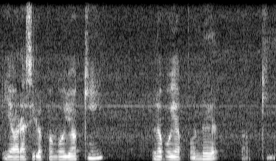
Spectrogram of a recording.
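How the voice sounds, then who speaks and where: A young man with a Mexican accent chats playfully on a live stream, dramatic and swearing freely. His voice is medium-pitched, he talks at a moderate pace, and there is background noise.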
